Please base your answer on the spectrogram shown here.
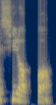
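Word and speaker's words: sciroppo: এই যে দেখুন এস, এস এর পরে কি অক্ষর রয়েছে? সি অক্ষর, সির পরে ই অক্ষর রয়েছে। এই যে আমাদের নিয়ম হচ্ছে এস এ সি, এস অক্ষরের পরে সি অক্ষর, সি অক্ষরের পরে এ কিংবা ই অক্ষর। ওকে, তো এটার উচ্চারণ শিরপ্প। আচ্ছা, আমরা এস অক্ষরের উচ্চারণটা দেখে নিলাম।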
